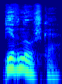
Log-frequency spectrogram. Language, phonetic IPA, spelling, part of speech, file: Russian, [pʲɪvˈnuʂkə], пивнушка, noun, Ru-пивнушка.ogg
- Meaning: bar, pub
